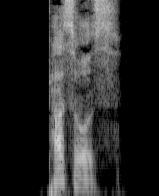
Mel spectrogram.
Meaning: passage (section of text or music)
- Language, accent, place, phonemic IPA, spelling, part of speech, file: German, Germany, Berlin, /ˈpasʊs/, Passus, noun, De-Passus.ogg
